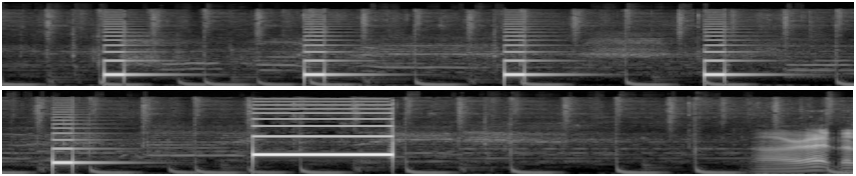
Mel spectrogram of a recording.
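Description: A race timer at a street league drone race gives five short sharp beeps about a second apart, then a longer, higher sustained tone signals the start, with faint background voices.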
